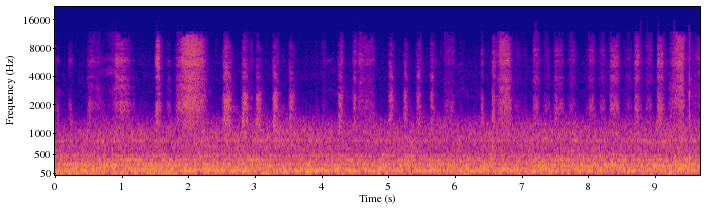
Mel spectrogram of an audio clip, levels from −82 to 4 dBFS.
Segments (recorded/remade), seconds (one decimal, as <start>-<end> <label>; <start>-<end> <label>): 0.0-6.3 recorded; 6.3-7.3 remade; 7.3-7.9 recorded; 7.9-8.7 remade; 8.7-9.7 recorded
